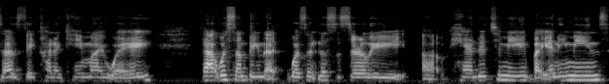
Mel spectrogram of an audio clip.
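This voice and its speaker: In a very clean recording with a silent background, a woman with a Spanish accent speaks at a moderate pace. Her tone is bright and sharp, her pitch medium and her intonation fairly even. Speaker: lawyer. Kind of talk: interview. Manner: hesitant, many fillers.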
